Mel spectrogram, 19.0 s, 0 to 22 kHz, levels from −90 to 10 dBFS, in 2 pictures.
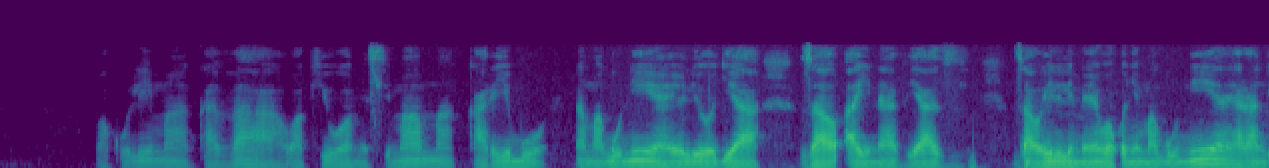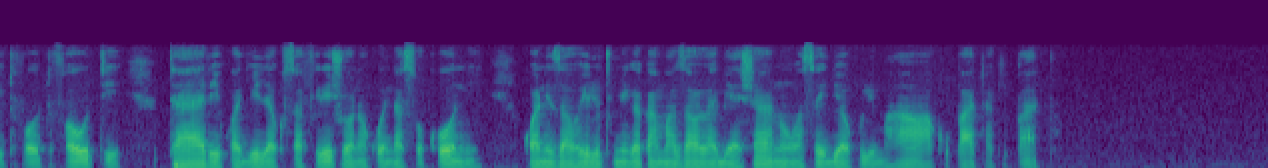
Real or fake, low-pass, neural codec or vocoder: real; 7.2 kHz; none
